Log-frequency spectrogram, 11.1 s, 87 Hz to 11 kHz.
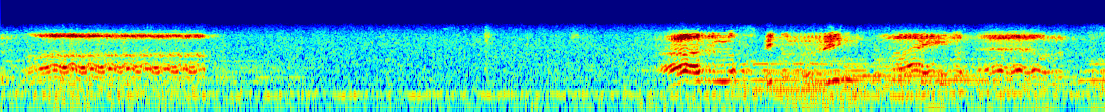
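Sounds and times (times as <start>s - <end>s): operatic voice singing: 0.0s - 2.3s, 6.5s - 11.0s
recording hiss: 0.0s - 11.0s
steady low hum: 0.0s - 11.0s.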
